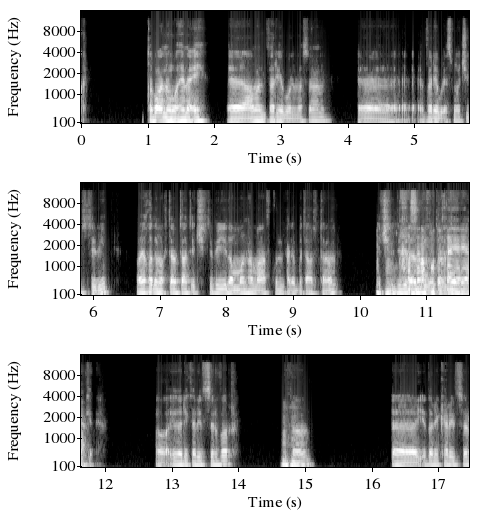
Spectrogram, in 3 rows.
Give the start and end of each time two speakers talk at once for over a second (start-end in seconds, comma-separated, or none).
10.3-11.8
